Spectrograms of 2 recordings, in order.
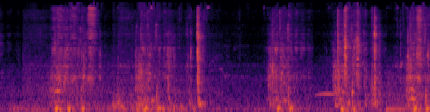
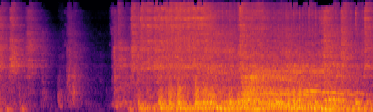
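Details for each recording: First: Kick-start-only pit bike rebuilt after crash, no fuel reaching carburetor: repeated kickstart strokes about once a second, each a brief churn with no firing. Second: Pit bike rebuilt after crash (snapped frame), kickstarted after rear wheel alignment: after a couple of kicks the small single fires and settles into a steady, even popping idle; runs fine.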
